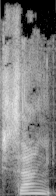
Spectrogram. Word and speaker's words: sung: Muy importante bajar la mandíbula, tal y como lo hiciste tú, mm-hmm. a la hora de pronunciar el participio del verbo to sing. Okay, sung.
